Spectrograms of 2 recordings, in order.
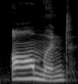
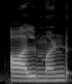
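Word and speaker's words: almond: बादाम बादाम को हम इंग्लिश में कहते हैं आमंड, ना कि आलमंड और एलमंड। इट्स आमंड। तो आपने गेस कर लिया होगा कि इस बहुत कॉमन वर्ड में L साइलेंट है जिसको अक्सर लोग बोल देते हैं, तो ये है आमंड।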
